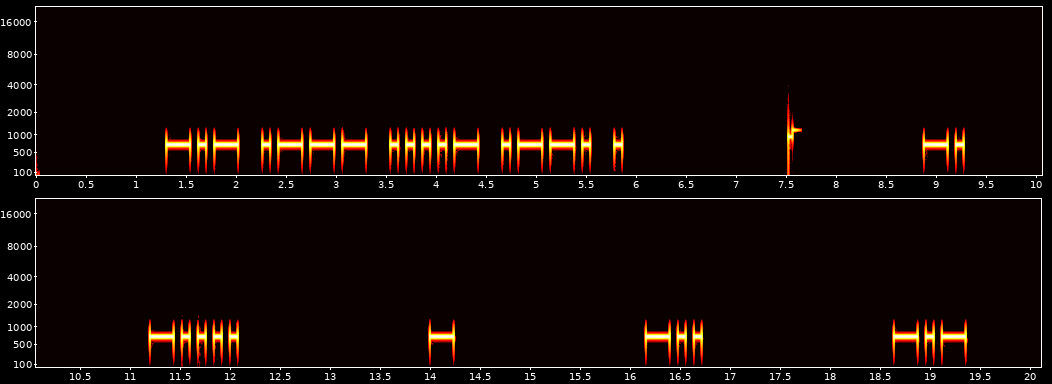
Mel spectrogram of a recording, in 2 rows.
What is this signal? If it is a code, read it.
Morse code, heard as a keyed tone, about 15 wpm, spaced as for 6 wpm, 700 Hz. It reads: KJ4PE N6TDK
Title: USA Call Signs - 5 Characters - 8x Character Spacing - 15wpm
